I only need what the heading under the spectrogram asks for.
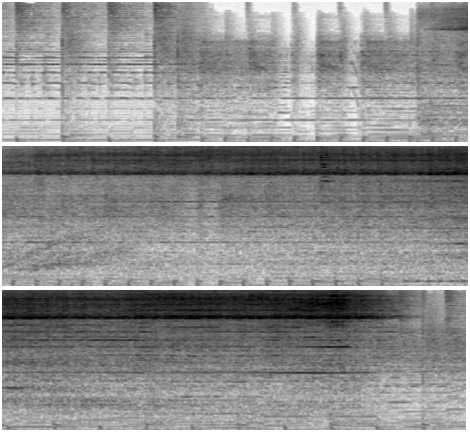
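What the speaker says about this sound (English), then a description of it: "When you're working on a bandsaw, whether it's a general cutting or resawing" A bandsaw resaws a wood board guided by a magnetic featherboard, starting with a sharp mechanical rattle, then settling into a loud, steady broadband hiss of blade cutting through wood for about ten seconds with no talking.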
